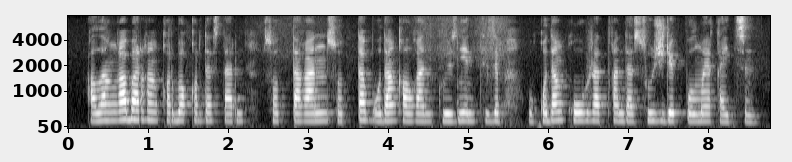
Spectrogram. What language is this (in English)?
Kazakh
